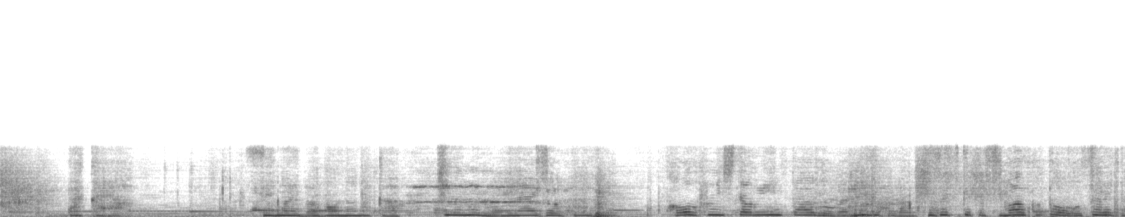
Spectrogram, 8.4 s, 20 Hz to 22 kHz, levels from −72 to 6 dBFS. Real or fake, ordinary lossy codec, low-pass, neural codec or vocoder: fake; Opus, 64 kbps; 7.2 kHz; codec, 44.1 kHz, 2.6 kbps, SNAC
